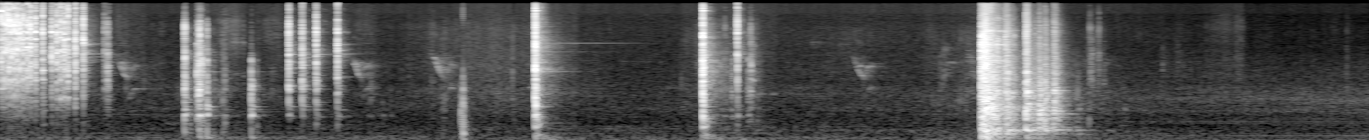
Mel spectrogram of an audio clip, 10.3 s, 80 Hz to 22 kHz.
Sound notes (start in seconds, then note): 7.4 loud crash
